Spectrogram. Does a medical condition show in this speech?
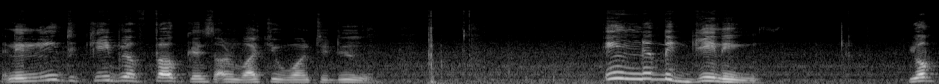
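Yes: cerebral palsy; trouble formulating words.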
